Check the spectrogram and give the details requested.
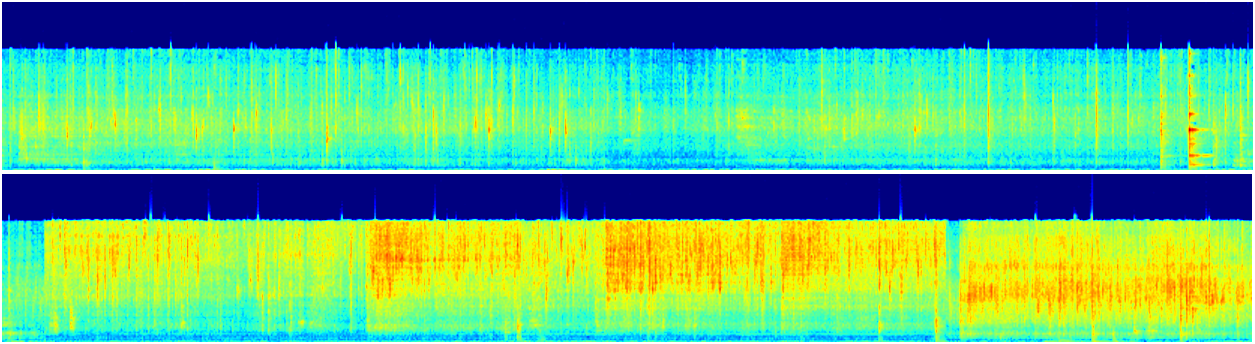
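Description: Egg-dipped oysters frying in hot oil in a pan, a steady crackling sizzle with a sharp click about twelve seconds in. The sizzle grows louder and brighter in the second half, and near the end a metal spatula knocks against the pan.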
